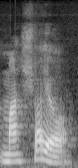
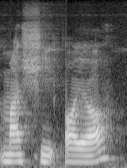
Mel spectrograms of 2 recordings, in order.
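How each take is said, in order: First: The vowels i and o merge into one sound. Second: The vowels i and o are said separately. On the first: The speaker calls it right. "o correto é falar machoió" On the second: The speaker calls it wrong. "ao invés de falar machi oió"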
